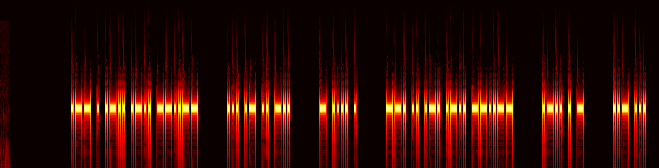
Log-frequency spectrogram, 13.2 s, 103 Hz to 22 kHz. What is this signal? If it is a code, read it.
Morse code, heard as a keyed tone, about 28 wpm, 700 Hz. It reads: WELL, SAID THE GIRL, LET US
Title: 2x Word-Spacing - Sentences from Top 400 Words - 28wpm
